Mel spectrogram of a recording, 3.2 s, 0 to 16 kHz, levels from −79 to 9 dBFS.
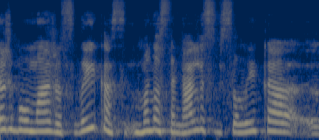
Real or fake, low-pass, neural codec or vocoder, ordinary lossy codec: fake; 14.4 kHz; codec, 44.1 kHz, 3.4 kbps, Pupu-Codec; Opus, 32 kbps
